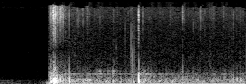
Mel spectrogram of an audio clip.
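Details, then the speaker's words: Bell System panel telephone switch, intra-office call: sequence switch waits for next ring cycle before moving into position fourteen; quiet, then sharp clunk, faint steady buzzing, second thunk as switch steps normally. "That's why there's such a long delay here, if we complete the call in the middle of a ring cycle, it will wait a moment for the next cycle to begin,"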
